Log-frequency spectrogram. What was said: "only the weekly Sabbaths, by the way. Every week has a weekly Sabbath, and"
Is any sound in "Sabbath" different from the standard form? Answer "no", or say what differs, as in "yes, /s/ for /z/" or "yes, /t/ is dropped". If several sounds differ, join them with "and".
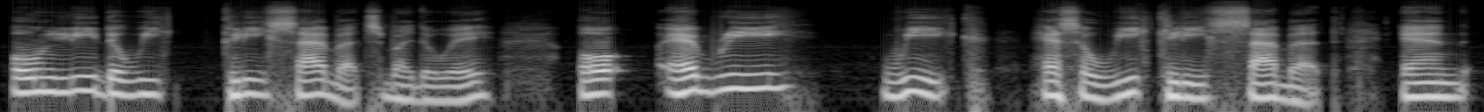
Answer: yes, /t/ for /θ/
